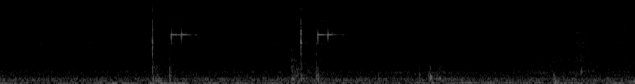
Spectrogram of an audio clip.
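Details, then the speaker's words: Short high electronic beeps and clicks, spaced irregularly, in a quiet room from a Woodpecker Woodpex V dental apex locator during unboxing, with three audio intensity levels for its beeps. "The screen is not exactly topnotch, but you don't actually need it. This to be functional. It's in color. Three levels of audio intensity for the bibs."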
